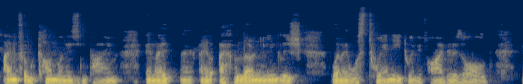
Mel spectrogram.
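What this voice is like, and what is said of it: East European accent. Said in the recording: “this beautiful East European accent which I have”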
